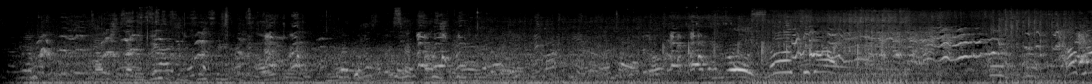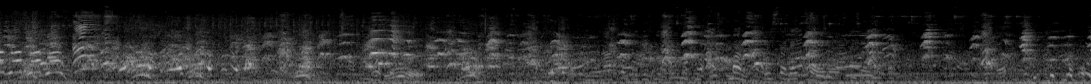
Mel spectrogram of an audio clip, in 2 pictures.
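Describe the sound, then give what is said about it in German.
Many dogs bark and yelp excitedly at an outdoor dog race on a greyhound track, run in heats by size so any dog can compete, their overlapping barks continuous amid a noisy crowd with people talking and children's voices in the background. “Und äh, dieses Hundrennen ist dann so äh, gestaffelt, dass jeder Hund dort antreten kann, eben nach gestaffelt nach Größen.”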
